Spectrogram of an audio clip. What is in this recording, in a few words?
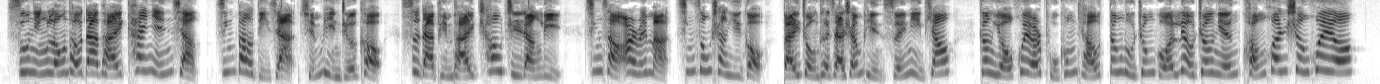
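Mandarin Chinese, female, voice over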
